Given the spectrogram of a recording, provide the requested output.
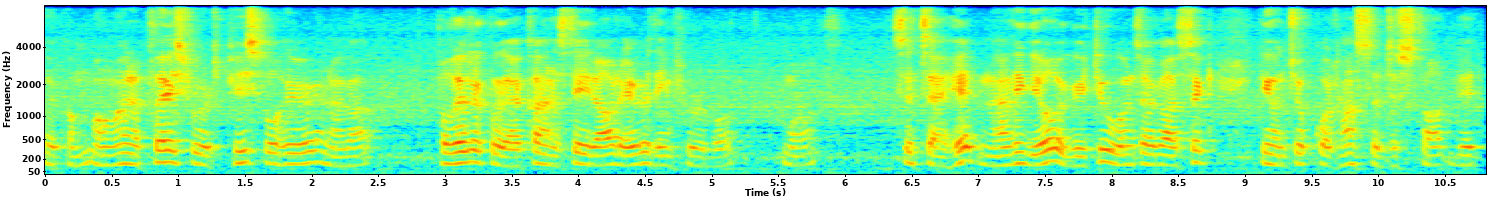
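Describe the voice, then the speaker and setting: A man with a medium-pitched voice speaks very fast with fairly even intonation over noticeable background noise. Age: 60s. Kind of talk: interview storytelling. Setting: in-person interview. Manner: halting, with repetitions.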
